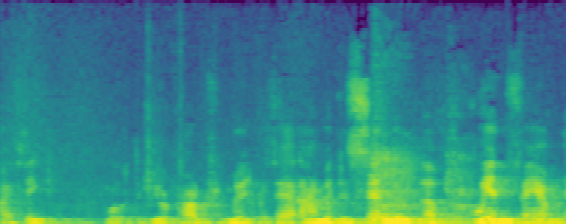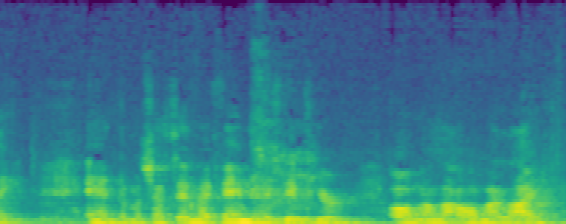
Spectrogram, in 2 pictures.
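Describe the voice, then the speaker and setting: A woman with an American accent and a very deep, low pitch, with audible room echo and noticeable background noise. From Yellow Springs, Ohio, US Midwest. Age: 80s+. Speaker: community elder panelist. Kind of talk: panel storytelling.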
